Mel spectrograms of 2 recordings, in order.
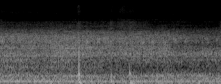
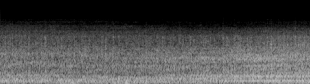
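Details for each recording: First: LN3 3800 V6, on ramps, air-conditioning off: smooth steady idle hum with no knock or rattle; the clacking noise appears only at idle with AC on, later traced to a failing harmonic balancer (crank pulley). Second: LN3 3800 V6 (1988–91) on ramps, idling after the AC is switched on: light rapid clacking that seems to come from a pulley, with extra vibration under AC load. Worn harmonic balancer; the noise appeared overnight, only at idle with AC on.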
